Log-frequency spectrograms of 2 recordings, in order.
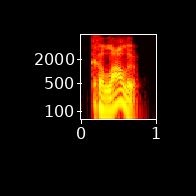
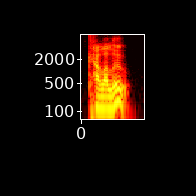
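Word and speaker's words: callaloo: You pronounce it kalalu. We pronounce it kalalu with the emphasis on the last syllable.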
